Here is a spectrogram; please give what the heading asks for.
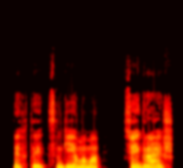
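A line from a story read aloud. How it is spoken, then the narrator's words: Sobbing again. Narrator (Russian): опять всхлипнула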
